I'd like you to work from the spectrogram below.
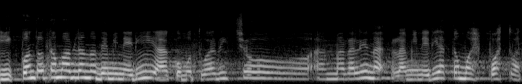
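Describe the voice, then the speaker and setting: A high-pitched woman's voice with ordinary pitch variation and noticeable background noise. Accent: non-native. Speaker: mining company safety executive. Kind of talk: panel discussion. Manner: halting.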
